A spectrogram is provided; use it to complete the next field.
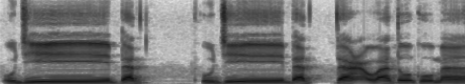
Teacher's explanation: Seperti ini sifatnya enggak sama, makhrajnya sejenis cuma sifatnya tidak sama, maka diidghamkan langsung. Ujibat langsung masuk ke dal. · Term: idgham mutajanisen shaghir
